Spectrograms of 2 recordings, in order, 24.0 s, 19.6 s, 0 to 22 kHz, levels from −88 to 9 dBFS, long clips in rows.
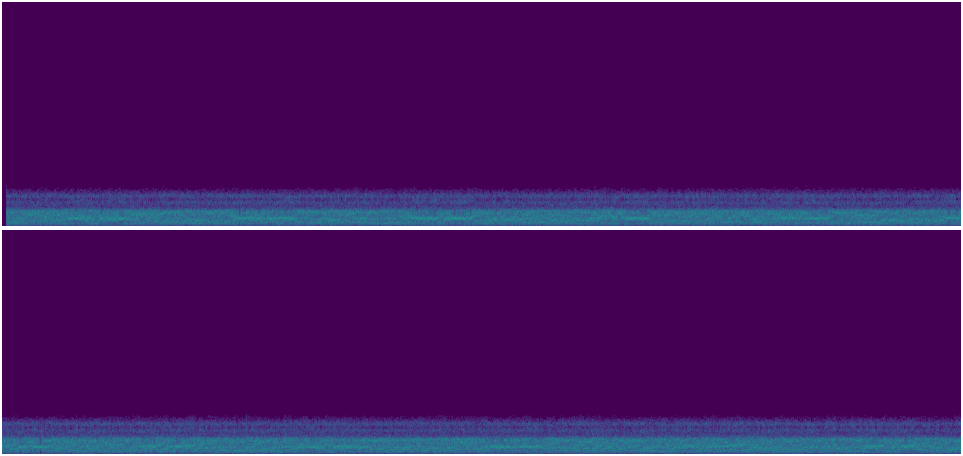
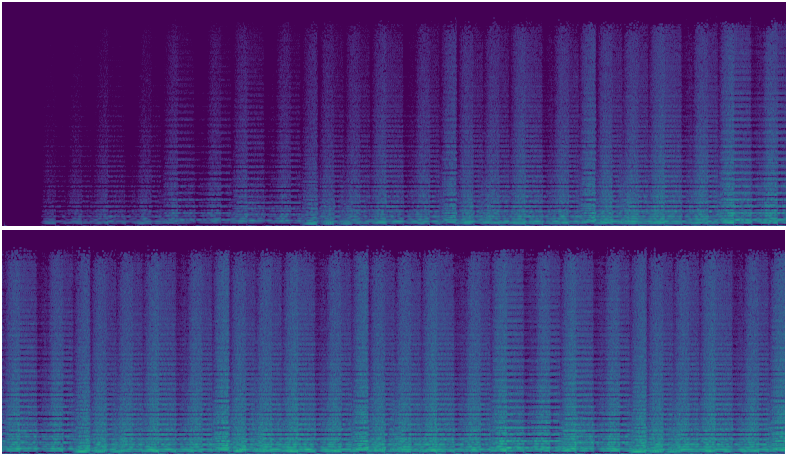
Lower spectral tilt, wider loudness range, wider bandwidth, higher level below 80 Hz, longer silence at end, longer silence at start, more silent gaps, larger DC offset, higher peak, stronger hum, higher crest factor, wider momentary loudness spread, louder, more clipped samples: about the same, -2 dB/octave vs -1 dB/octave; second, 0 LU vs 17 LU; second, 4.3 kHz vs over 20 kHz; second, -70 dBFS vs -58 dBFS; about the same, 0 s vs 0 s; second, 0.05 s vs 0.55 s; neither; neither; second, -32 dBFS vs -16 dBFS; neither; second, 10 dB vs 20 dB; second, 1 LU vs 17 LU; second, -42 LUFS vs -34 LUFS; neither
